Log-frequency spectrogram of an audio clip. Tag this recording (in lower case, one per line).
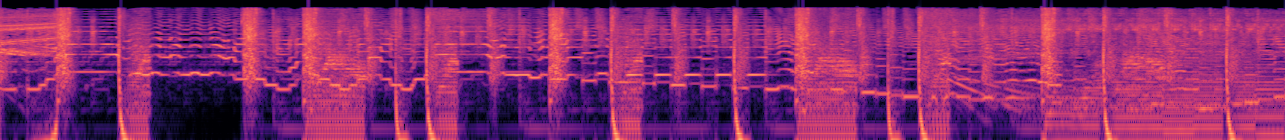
playing synthesizer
